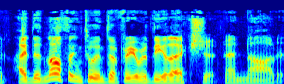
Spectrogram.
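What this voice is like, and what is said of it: Count Dracula style vampire accent. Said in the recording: “my impression of Putin is exactly the same as my impression of Count Dracula ... Or the Count from Sesame Street”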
